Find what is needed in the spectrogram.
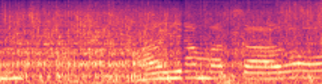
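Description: Water gushing steadily from a pipe spout onto rocks and a bather below it, with a person's voice over it from about a second in.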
